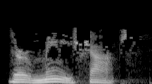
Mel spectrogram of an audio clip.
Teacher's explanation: there 跟 are 有一个弱化现象，直接说成 the，这个儿化音叫 the， there are manyshops。我们重新来进行朗读一下，看能不能听懂。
